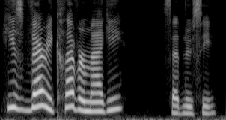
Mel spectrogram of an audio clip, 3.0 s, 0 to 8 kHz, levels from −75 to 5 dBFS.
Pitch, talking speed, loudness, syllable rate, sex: 250 Hz, 140 wpm, -17 LUFS, 4.5 syllables/s, female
